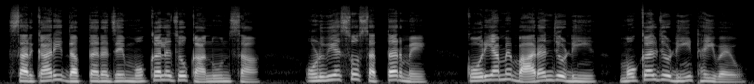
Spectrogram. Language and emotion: Sindhi, neutral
